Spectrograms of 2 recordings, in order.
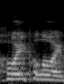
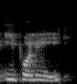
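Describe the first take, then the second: First: It is said as 'hoy puh-loy', English style. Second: It is said as 'ee-po-lee', Greek style.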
